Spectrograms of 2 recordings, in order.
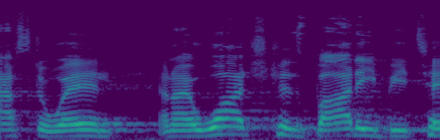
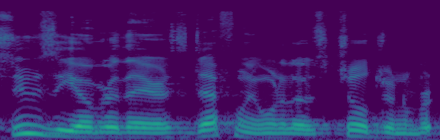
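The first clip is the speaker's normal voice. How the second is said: low, fast smug aside about Susie; mock finger-pointing; 7 semitones lower, much faster than usual. Preacher mocking the congregation's habit, smug low aside. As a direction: pin the sin on someone else, smugly. Mocks blaming others, then corrects.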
